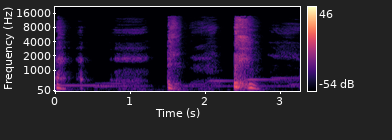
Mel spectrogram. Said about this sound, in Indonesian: batuk-batuk gue kayaknya masalah kesehatan sih cuman sebenarnya gue sehat-sehat aja cuma batuk aja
